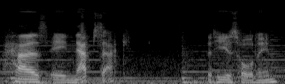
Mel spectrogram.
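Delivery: ordinary delivery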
